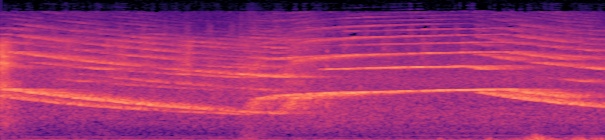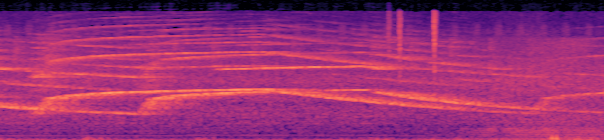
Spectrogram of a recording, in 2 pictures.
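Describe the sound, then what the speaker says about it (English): A police siren wails in repeated rising and falling sweeps, fairly close and continuous, with a low vehicle rumble beneath. "I hear sirens."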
